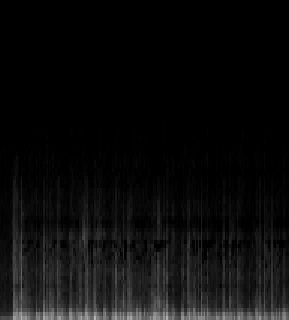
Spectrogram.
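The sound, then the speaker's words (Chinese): Horse hooves clip-clopping as riders travel on horseback, with many rapid, uneven hoofbeats running steadily throughout at an even loudness. “罗荣桓和参谋警卫员骑马赶往八纵队，八纵队司令员也骑马迎来”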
